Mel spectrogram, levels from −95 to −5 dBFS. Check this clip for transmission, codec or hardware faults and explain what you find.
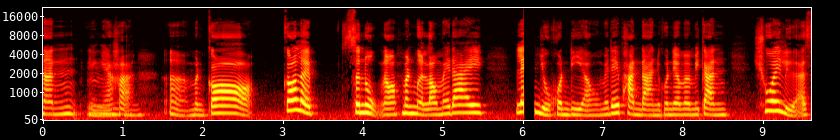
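One fault, a stream reconnect. At 6.01 s the speech drops into about 132 ms of silence and comes back at 6.16 s roughly a tenth of a second further on, skipping material. The connection broke, and the player reconnected and restarted its decoder mid-stream at a later point.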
